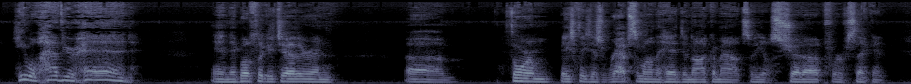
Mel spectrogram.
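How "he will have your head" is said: high, blustering, ranting, shouted outburst. Retelling a story where a captured man yells threats: retelling a yell. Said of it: "he's just yelling and spouting off".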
